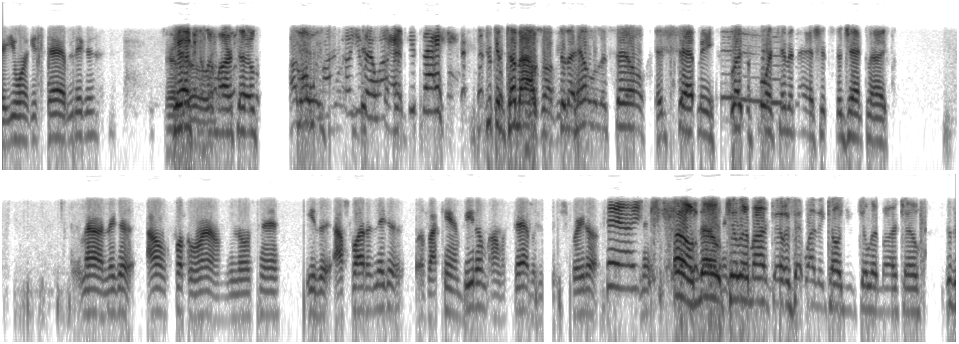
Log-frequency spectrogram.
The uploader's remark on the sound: Conference Call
